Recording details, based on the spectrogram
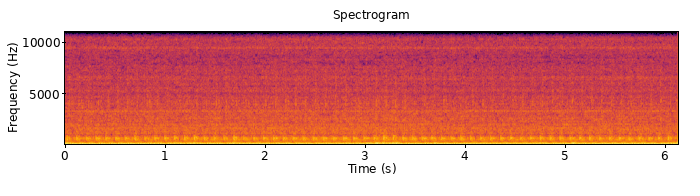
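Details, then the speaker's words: Ford Fairlane V8 at idle through open pipes, after the engine noise was fixed. The old distributor's gear, worn from a different motor, wasn't meshing with this engine's gear. Loud, deep, even, slightly fast idle with no ticking, knocking or gear noise. The engine had been getting hot. "I guess I guess we solved the problem without having to jerk the motor out for like the fourth time pretty happy about that"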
